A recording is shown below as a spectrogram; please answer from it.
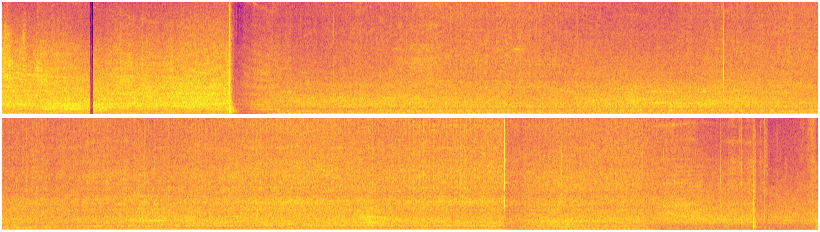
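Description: A sharp thud about four and a half seconds in, then the steady low rumble of a running vehicle, which drops away near the end.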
